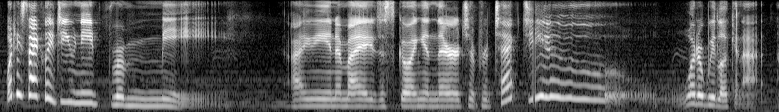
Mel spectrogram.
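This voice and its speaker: A woman's voice: on the low side, wildly swooping pitch, measured pace, pushed and bright. A woman improvising in-character roleplay, hesitant and full of ums. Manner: hesitant, with frequent ums and restarts. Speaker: roleplaying game player. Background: faint game music.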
